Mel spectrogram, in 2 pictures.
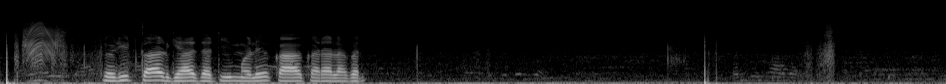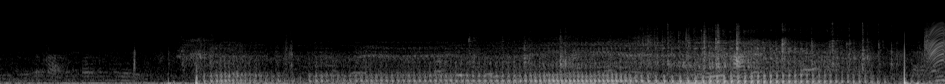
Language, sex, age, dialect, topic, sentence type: Marathi, male, 18-24, Varhadi, banking, question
